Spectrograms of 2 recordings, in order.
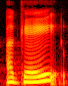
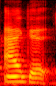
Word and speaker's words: agate: You have something on here that I'm reading, flower agate. What is that? – Flower agate. – Yeah. Agate, sorry. – No, it's okay. I didn't know how to say it.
